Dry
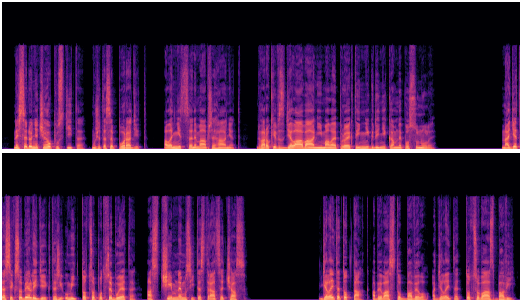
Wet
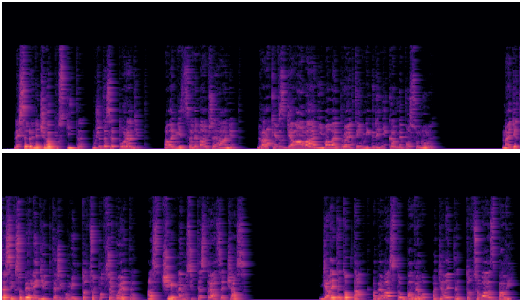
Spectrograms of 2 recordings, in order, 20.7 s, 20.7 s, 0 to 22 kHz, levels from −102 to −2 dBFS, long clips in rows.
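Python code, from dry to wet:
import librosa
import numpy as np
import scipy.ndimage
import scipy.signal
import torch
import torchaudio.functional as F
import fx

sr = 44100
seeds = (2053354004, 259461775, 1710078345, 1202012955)

y = fx.comb_fb(x, sr, f0_hz=230.0, decay_s=0.37, harmonics='all', damping=0.0, mix_pct=100)
y = y * 10.0 ** (-2.0 / 20.0)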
